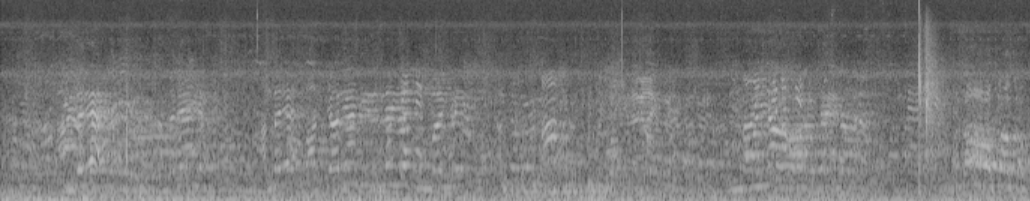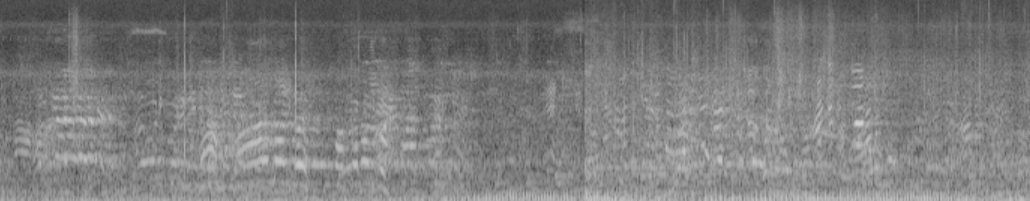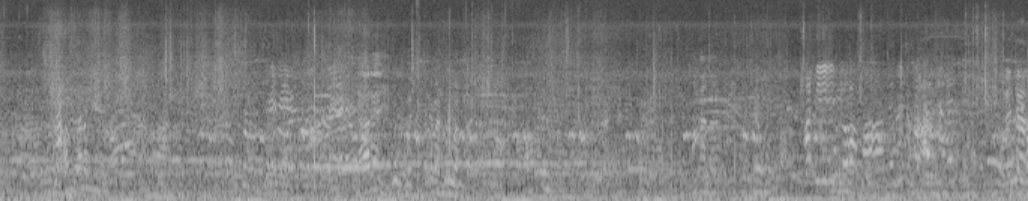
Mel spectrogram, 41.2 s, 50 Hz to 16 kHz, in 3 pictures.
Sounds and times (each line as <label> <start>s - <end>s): boys playing cricket 0.0s - 41.1s
chanting songs 0.0s - 41.1s
motorbike starting and driving through the playground 0.0s - 41.1s
Two women washing there clothes 14.1s - 41.1s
